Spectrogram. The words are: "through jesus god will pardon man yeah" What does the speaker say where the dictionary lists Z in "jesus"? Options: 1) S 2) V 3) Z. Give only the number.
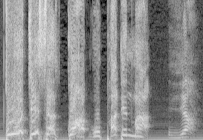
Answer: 1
